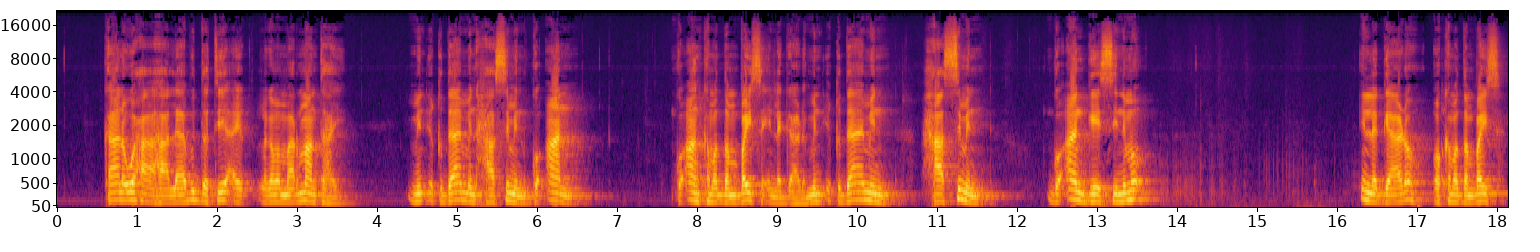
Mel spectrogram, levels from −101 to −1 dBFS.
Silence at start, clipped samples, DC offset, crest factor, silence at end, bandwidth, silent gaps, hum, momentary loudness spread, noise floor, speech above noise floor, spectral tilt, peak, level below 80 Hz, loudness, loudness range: 0.6 s; under 0.1%; under 0.1%; 16 dB; 0 s; 19.5 kHz; none; none; 9 LU; -59 dBFS; 44 dB; -4.5 dB/octave; 0 dBFS; -58 dBFS; -15 LUFS; 4 LU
